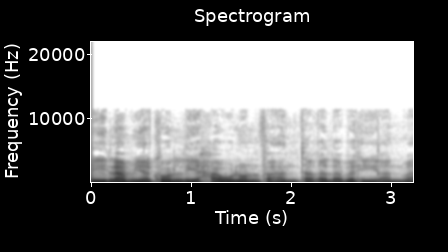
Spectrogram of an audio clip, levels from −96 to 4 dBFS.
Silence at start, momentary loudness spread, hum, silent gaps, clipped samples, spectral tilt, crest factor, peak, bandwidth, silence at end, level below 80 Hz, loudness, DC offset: 0 s; 6 LU; none; none; under 0.1%; -9.5 dB/octave; 14 dB; -6 dBFS; 8.6 kHz; 0 s; -62 dBFS; -20 LUFS; under 0.1%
